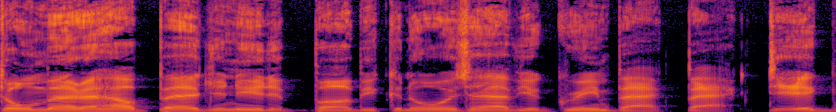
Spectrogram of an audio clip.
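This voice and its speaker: Here a man speaks at a medium pitch. He keeps a moderate pace. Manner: gruff, suspicious, slangy.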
